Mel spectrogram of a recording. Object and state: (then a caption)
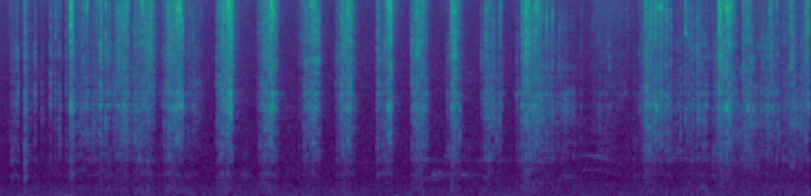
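Plastic scientific calculator. A small, hollow handheld Casio scientific calculator with a hard plastic case and keys is held in one hand while fingertips and nails tap its buttons and case. Quiet, bright, clicky tapping comes in quick bursts with scratchy rubbing between them. Each sound stops almost instantly, with no ring.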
